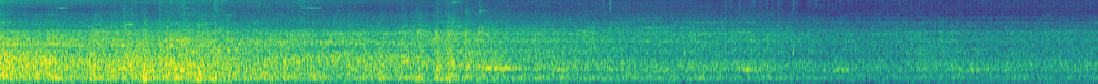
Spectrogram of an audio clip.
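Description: Freight train of hopper wagons rolling away over the rails: steel wheel and rail noise with a few knocks, fading steadily as the last wagons pull into the distance.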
